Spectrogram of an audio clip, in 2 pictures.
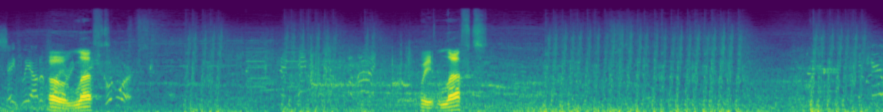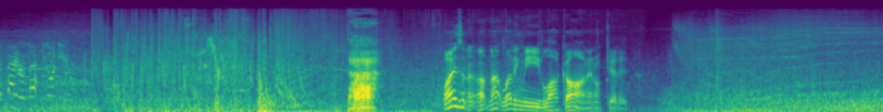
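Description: Starfighter engines roar and whoosh past.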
